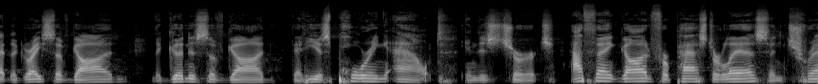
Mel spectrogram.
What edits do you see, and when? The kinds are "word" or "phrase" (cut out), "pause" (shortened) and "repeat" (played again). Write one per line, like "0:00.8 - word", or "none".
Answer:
0:01.3 - pause
0:02.8 - pause
0:04.6 - pause
0:05.6 - pause

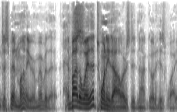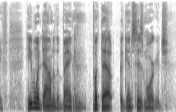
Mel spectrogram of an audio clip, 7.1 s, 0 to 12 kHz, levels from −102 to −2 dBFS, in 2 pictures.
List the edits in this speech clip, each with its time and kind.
0:01.2 - pause

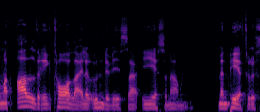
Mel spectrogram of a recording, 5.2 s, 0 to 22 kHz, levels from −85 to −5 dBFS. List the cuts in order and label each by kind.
none

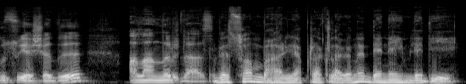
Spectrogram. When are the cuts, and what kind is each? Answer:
0:01.8 - word

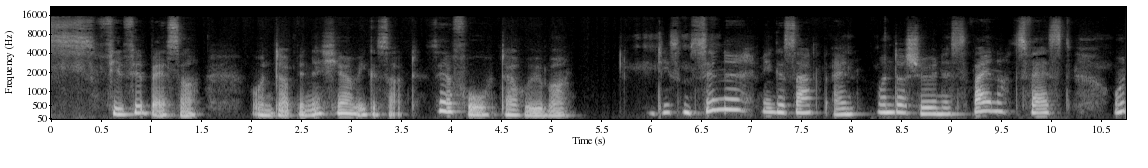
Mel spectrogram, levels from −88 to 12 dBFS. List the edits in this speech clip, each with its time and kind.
none

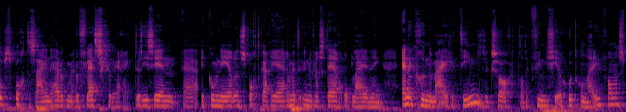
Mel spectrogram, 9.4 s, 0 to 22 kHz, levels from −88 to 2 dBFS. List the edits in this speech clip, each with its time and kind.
0:01.1 - phrase
0:02.1 - word
0:03.0 - word

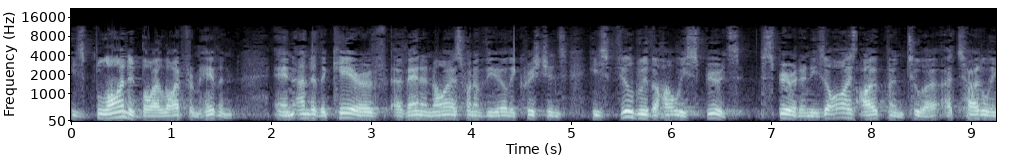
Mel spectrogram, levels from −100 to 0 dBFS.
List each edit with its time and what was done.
0:07.8 - word

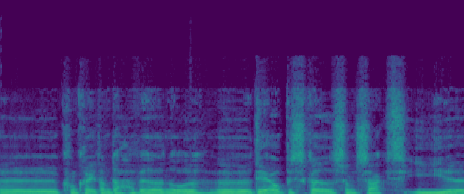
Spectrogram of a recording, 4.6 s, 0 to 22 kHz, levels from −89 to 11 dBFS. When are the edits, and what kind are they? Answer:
none

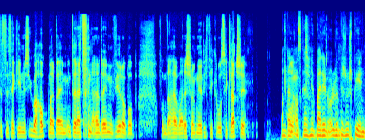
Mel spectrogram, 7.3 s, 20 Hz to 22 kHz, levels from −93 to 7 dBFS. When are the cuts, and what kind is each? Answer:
0:03.9 - word

